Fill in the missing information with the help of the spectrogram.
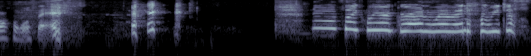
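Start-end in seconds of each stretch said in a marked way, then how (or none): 3.7-5.3 high, loud laughing in disbelief.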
